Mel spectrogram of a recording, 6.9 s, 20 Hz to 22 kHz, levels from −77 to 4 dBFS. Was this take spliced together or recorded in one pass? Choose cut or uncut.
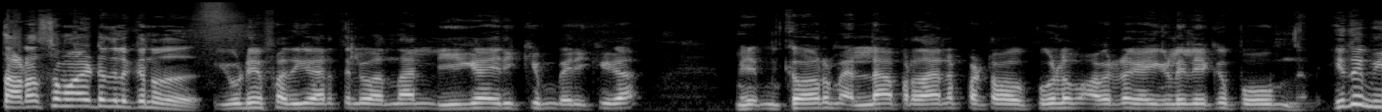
cut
